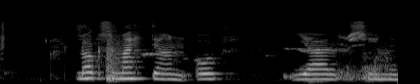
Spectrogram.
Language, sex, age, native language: Icelandic, female, 10, Icelandic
